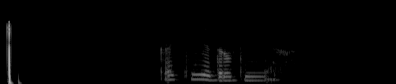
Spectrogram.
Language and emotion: Russian, neutral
